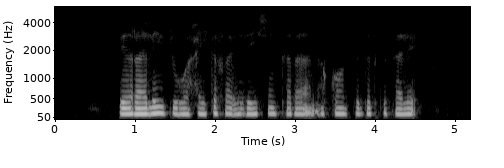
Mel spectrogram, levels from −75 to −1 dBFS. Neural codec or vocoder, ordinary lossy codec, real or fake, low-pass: vocoder, 22.05 kHz, 80 mel bands, WaveNeXt; none; fake; 5.4 kHz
